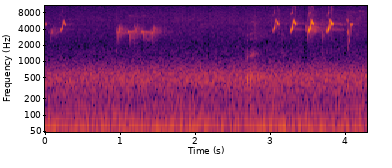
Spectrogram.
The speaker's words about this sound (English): It's recording 8:02 and there's a wild bird or two coming around. Song phrases now from a bird. It's a flight song.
